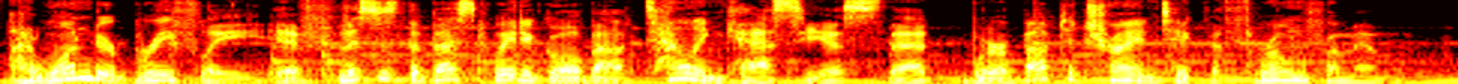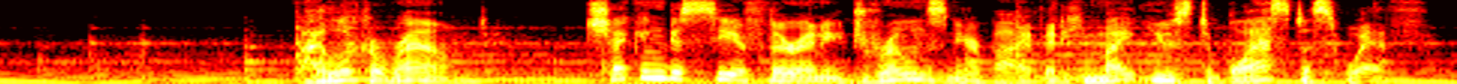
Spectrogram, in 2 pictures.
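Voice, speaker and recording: A man narrating a visual novel aloud in an expressive way. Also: mid-range voice, moderate pace. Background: background music.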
